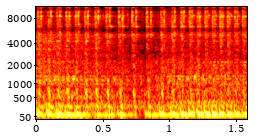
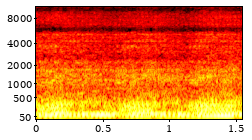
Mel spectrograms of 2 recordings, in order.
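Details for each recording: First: Hero Glamour motorcycle engine at idle; fast, even ticking rattle about three to four per second, timing chain tensioner/adjuster failed so the chain cannot stay tight; tensioner removed. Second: Hero Glamour motorcycle after tightening the failed timing chain adjuster/tensioner: short, steady low thrum with no ticking or rattle; earlier chain noise gone, engine idles cleanly.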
